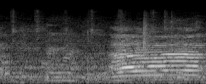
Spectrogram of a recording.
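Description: A person's voice giving one long drawn-out call without words, starting about a second in and held steady to the end.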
